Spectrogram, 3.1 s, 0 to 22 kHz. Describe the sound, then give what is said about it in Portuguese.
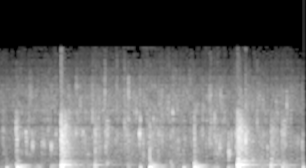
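Breaded chicken breasts, coated in beaten egg and breadcrumbs, frying in hot oil in a frying pan for about five minutes per side: a steady bright sizzle with irregular crackles and pops, plus a few sharper clinks and taps scattered throughout, and no one speaking. “Colocamos os peitos de frango e deixamos que fritem cerca de 5 minutos de cada lado.”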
